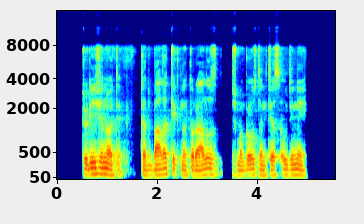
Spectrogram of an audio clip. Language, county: Lithuanian, Vilnius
